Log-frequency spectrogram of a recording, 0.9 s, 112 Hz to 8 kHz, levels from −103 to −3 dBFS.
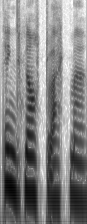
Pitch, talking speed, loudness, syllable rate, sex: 195 Hz, 275 wpm, -16 LUFS, 4.6 syllables/s, female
